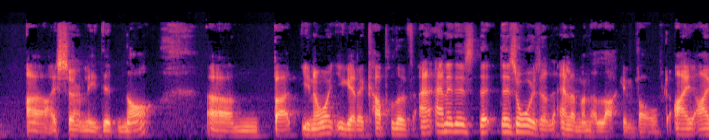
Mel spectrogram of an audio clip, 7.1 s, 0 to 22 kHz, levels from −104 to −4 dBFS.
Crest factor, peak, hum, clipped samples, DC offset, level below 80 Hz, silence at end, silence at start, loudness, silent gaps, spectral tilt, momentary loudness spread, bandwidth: 24 dB; -2 dBFS; none; under 0.1%; under 0.1%; -74 dBFS; 0 s; 0.25 s; -25 LUFS; none; -3.5 dB/octave; 9 LU; 13 kHz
